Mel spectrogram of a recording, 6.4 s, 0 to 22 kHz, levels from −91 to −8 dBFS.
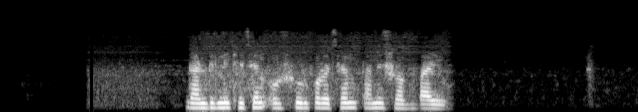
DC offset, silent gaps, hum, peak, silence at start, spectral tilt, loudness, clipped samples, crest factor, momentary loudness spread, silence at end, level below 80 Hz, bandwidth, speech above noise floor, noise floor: under 0.1%; none; none; -2 dBFS; 1.85 s; -10 dB/octave; -16 LUFS; under 0.1%; 16 dB; 7 LU; 1.95 s; -58 dBFS; 6.6 kHz; 62 dB; -77 dBFS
